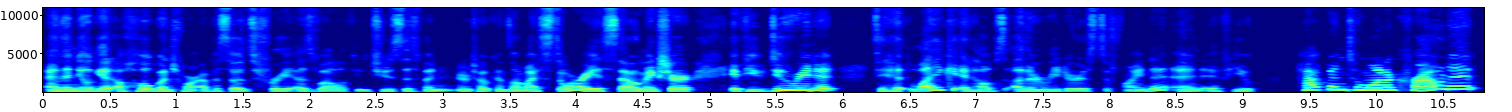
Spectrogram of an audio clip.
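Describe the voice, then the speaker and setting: A woman author reading her own story aloud and then chatting with her co-host, expressive and upbeat and quick to laugh. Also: fairly low pitch. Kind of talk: dramatic story reading and casual chat.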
